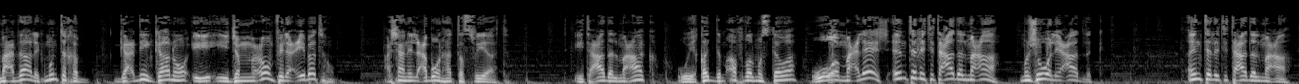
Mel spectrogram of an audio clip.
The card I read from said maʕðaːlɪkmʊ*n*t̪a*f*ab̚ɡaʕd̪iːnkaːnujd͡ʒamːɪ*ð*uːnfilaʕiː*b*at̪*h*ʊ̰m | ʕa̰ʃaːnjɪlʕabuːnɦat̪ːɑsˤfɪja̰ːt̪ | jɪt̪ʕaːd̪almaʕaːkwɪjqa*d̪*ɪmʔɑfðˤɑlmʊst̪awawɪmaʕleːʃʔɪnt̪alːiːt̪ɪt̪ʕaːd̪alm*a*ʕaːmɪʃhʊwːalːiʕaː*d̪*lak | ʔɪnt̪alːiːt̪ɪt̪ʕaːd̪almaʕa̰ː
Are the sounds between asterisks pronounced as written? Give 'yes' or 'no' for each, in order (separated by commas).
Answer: yes, no, no, yes, yes, no, yes, yes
